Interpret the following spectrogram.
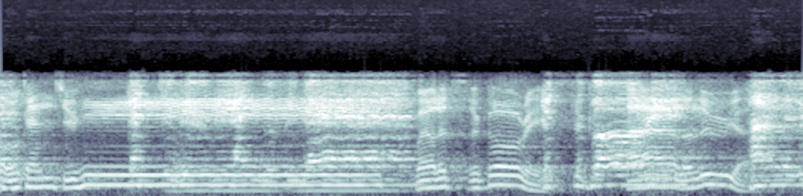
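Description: Unaccompanied a cappella singing: long held notes, with the pitch sliding and bending between them about halfway through and again near the end.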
